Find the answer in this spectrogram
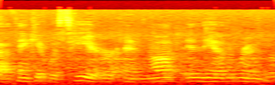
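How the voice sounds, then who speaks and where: A woman speaks in a Texan accent at a moderate pace and a fairly low pitch. Noticeable background noise and audible room echo surround her. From Texas, Parker County. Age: 80s+. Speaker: local family elder sharing history. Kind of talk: casual oral history tour. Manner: halting.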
